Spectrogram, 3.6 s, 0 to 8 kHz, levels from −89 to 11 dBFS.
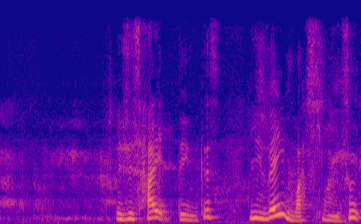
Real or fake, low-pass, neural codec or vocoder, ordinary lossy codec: fake; 7.2 kHz; codec, 16 kHz, 2 kbps, FunCodec, trained on LibriTTS, 25 frames a second; none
